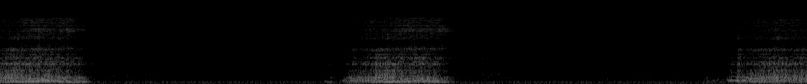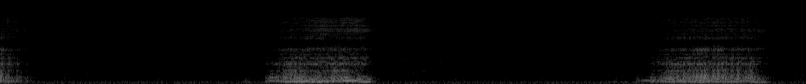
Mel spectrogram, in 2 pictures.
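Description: Regular loud snores on each breath, about 17 a minute, with quiet gaps between: ordinary heavy snoring.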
